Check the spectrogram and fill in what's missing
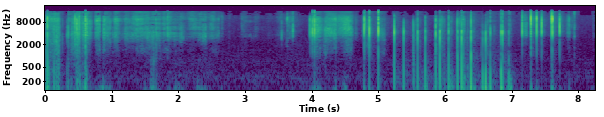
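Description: Long nails scratch and tap the base and sides of a hexagonal frosted glass moisturizer jar. The first half is a rough, bright scratching rasp with a hissy texture. The second half is a run of sharp, dry taps with very short decay.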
